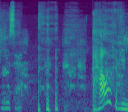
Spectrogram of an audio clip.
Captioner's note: amused Chuckle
